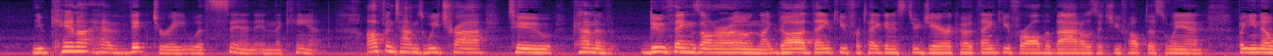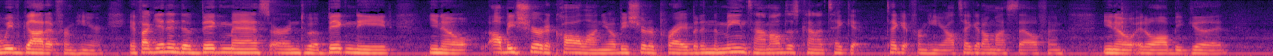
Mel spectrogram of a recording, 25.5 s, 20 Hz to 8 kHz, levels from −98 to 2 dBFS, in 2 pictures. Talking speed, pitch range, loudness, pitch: 235 wpm, 130-155 Hz, -26 LUFS, 145 Hz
